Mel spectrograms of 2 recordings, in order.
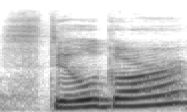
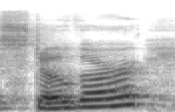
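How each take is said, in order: First: The name is said with an L sound. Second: The name is said without an L sound.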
